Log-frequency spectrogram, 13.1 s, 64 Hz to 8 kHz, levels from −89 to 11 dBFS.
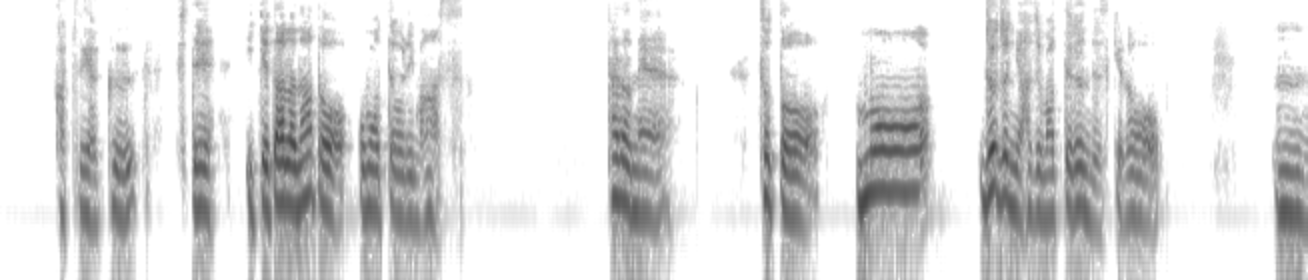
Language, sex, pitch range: Japanese, male, 205-260 Hz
